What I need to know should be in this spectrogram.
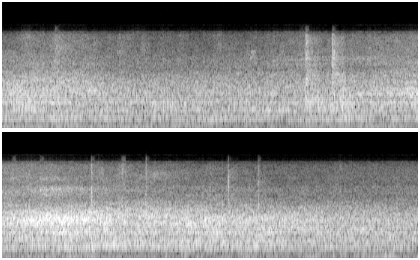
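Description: A cat rolls and rubs its back on dry dirt.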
